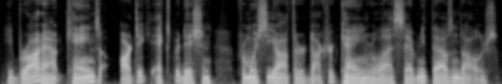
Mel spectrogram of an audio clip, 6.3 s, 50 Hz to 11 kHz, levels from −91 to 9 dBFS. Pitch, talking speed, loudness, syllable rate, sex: 115 Hz, 155 wpm, -20 LUFS, 5.0 syllables/s, male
